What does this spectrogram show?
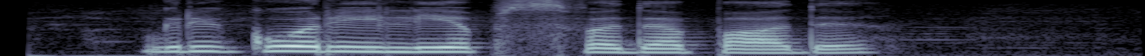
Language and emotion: Russian, neutral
